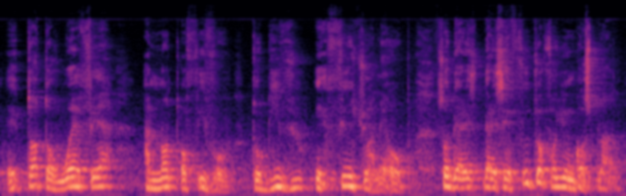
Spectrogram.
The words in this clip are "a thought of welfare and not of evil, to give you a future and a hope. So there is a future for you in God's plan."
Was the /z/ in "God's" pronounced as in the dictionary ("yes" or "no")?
no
